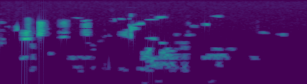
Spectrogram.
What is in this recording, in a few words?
it was christmas morning male; Voice; xmas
